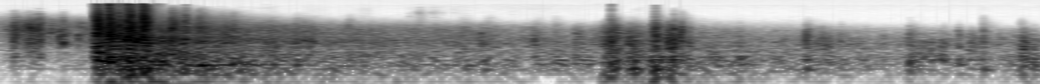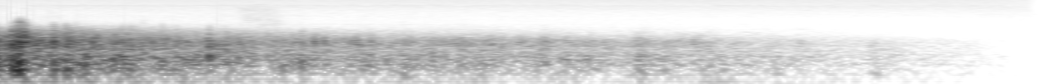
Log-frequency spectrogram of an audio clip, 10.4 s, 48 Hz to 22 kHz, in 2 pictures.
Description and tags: balfron thunder A
Field-recording Thunder London England.
21st floor of balfron tower easter 2011
England, Field-recording, London, Thunder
